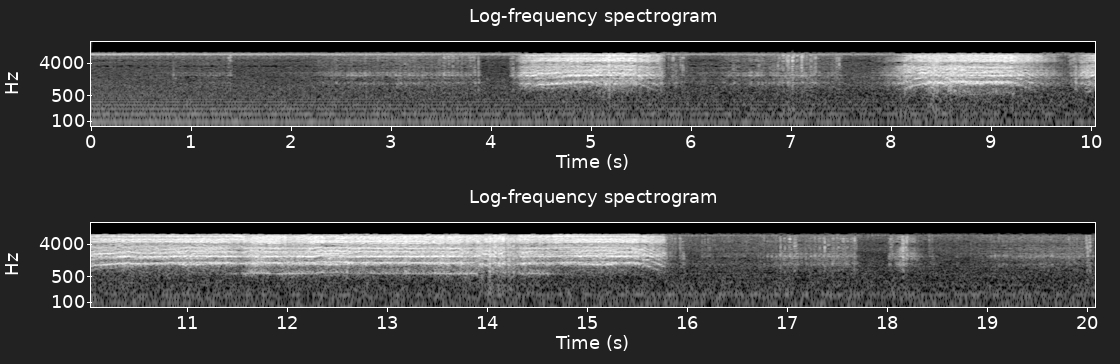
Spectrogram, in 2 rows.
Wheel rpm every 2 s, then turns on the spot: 0, 10, 80, 10, 70, 140, 160, 130, 10, 10.
none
